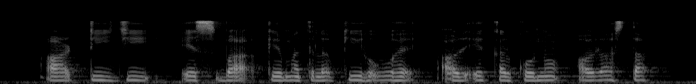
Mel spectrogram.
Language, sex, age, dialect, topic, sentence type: Magahi, female, 25-30, Southern, banking, question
